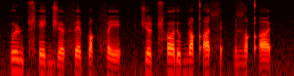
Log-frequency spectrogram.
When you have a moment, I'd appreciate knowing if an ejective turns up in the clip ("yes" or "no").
yes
